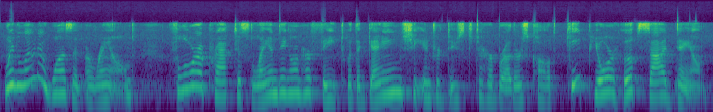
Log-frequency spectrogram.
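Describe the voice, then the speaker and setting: Lively, expressive woman reading a storybook. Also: on the high side, rough recording. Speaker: teacher reading aloud. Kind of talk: storybook read-aloud.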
